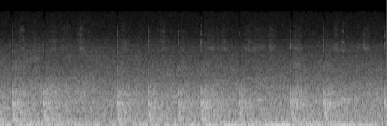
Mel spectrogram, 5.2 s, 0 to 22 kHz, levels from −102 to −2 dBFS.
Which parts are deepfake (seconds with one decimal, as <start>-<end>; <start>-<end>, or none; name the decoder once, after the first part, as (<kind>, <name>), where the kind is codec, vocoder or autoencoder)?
3.4-4.1 (vocoder, BigVGAN v2)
